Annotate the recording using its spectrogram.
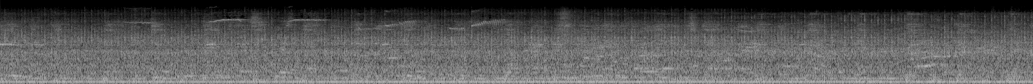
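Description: Steady low drone of a fire truck's diesel engine idling at the scene, unchanging in level throughout.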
